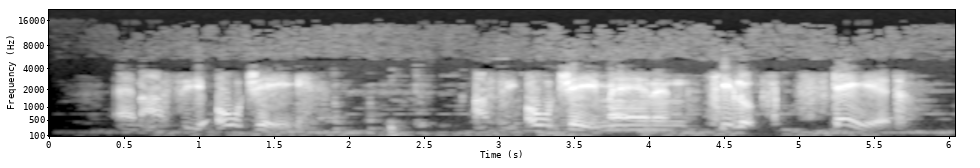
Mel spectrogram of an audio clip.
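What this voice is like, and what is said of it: Exaggerated put-on dialect and cadence. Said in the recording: “What is this accent? ... What this cadence, attempted dialect, ... What would you even compare this voice, accent, cadence to?”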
